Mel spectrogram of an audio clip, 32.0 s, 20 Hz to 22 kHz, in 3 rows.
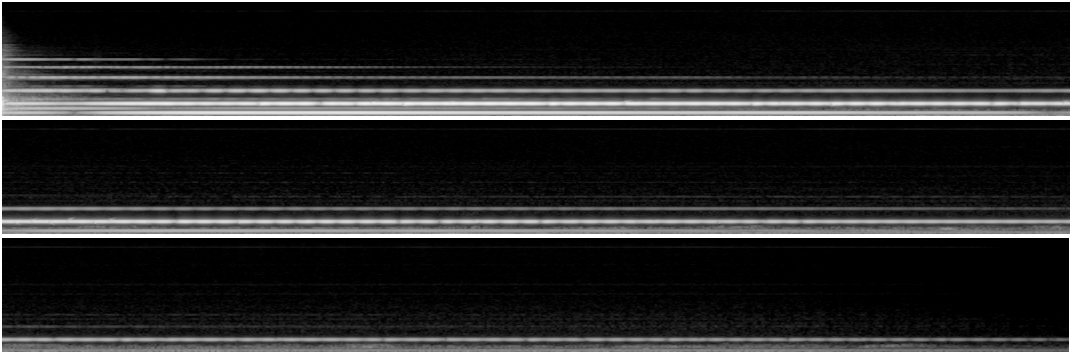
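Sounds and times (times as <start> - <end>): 
Tibetan singing bowl: 0.0 - 30.3.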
